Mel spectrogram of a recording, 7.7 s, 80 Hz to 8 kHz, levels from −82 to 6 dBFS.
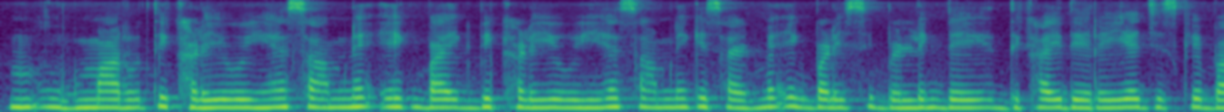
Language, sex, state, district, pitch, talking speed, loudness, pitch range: Hindi, female, Chandigarh, Chandigarh, 210 Hz, 220 wpm, -13 LUFS, 205-220 Hz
